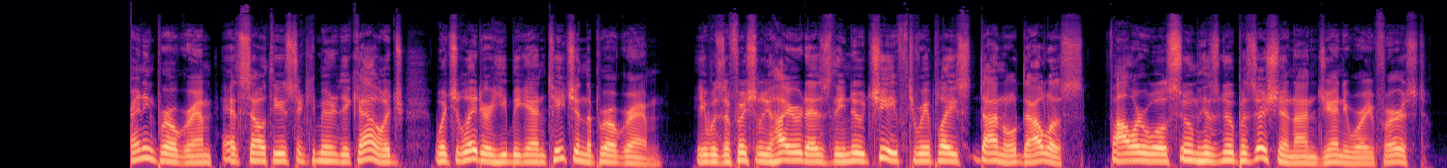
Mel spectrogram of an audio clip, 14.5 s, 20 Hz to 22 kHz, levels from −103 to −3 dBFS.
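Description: For the first 1.32 s the audio is pure digital silence, and then sound arrives abruptly, already in progress, with no attack or fade-in. This is a cut-off start: capture or streaming began late, so the opening of the sound was never recorded and playback enters mid-sound at 1.32 s.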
